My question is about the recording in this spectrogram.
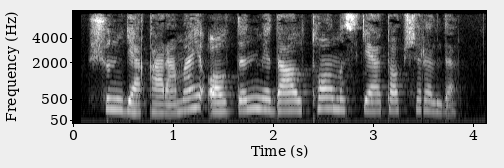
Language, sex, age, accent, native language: Uzbek, female, 18-24, Navoiy, Uzbek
